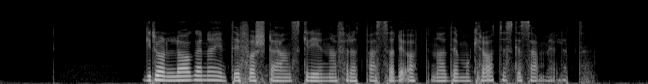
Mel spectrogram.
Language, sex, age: Swedish, female, 29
